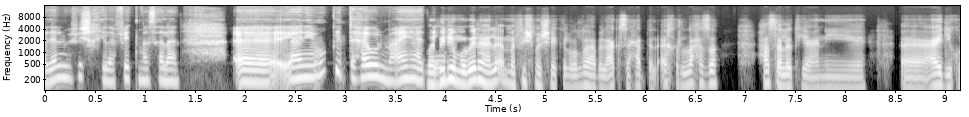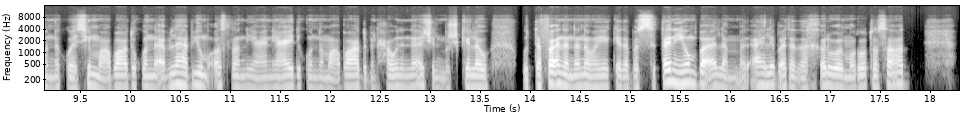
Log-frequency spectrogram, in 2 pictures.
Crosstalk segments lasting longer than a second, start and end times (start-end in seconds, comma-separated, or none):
none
